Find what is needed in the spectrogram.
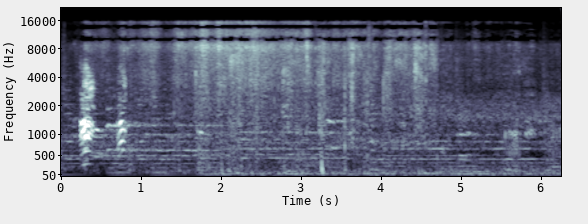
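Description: Background music with two loud, short honking calls whose pitch bends, the first about a quarter second in and the second just after. A single sharp click comes about three seconds in.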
